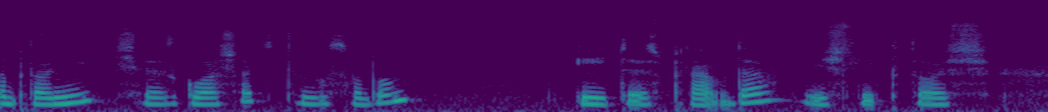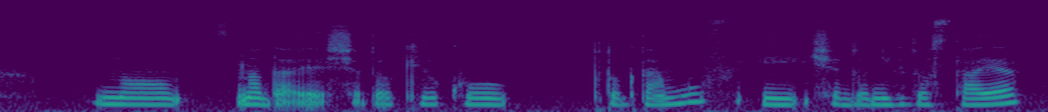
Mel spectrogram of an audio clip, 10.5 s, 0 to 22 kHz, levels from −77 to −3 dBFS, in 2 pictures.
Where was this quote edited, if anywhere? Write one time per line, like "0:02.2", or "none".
none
